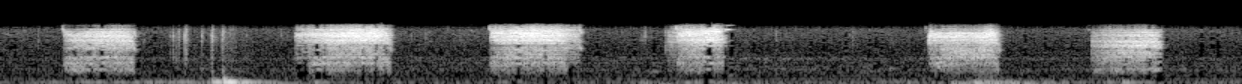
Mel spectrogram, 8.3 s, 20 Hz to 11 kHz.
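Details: Barn owl chicks aged 2 to 12 days at a group meal in a nest at Théding, France, 29 April 2021. Rasping, hissing screeches of about half a second, six in eight seconds, irregularly spaced, with a soft thump.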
